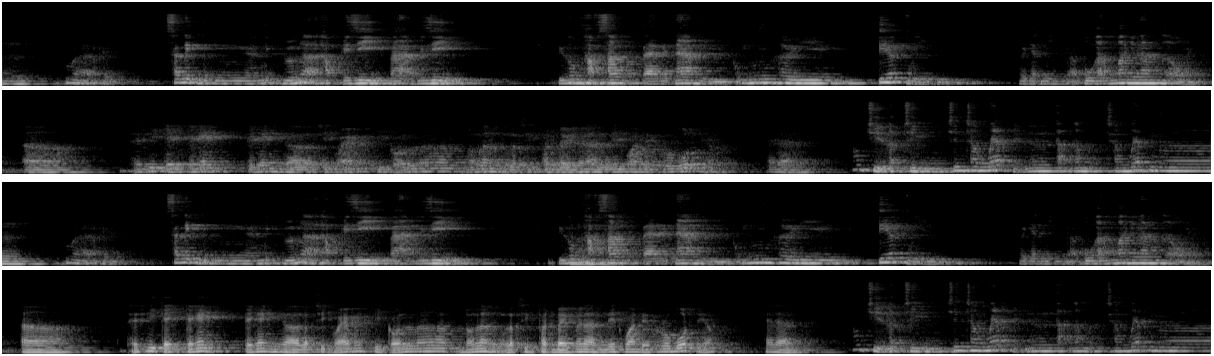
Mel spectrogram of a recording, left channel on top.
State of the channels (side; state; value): both; normal; correlation 0.44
